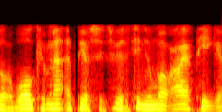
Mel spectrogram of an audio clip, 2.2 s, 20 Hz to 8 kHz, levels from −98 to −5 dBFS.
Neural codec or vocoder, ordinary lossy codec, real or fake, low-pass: codec, 16 kHz in and 24 kHz out, 0.4 kbps, LongCat-Audio-Codec, four codebook decoder; AAC, 16 kbps; fake; 7.2 kHz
